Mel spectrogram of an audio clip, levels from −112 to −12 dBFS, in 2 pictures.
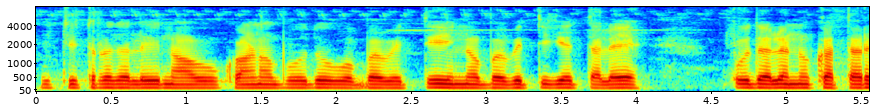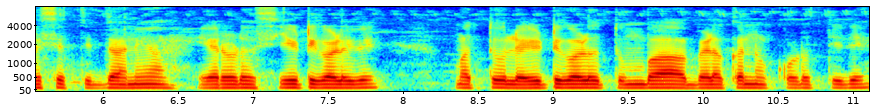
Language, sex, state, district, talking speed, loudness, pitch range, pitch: Kannada, male, Karnataka, Bellary, 110 wpm, -17 LUFS, 120-130 Hz, 125 Hz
